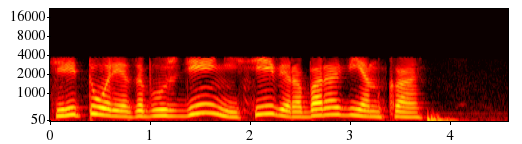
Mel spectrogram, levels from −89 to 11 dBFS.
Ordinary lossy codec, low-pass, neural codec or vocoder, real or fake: none; 3.6 kHz; none; real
